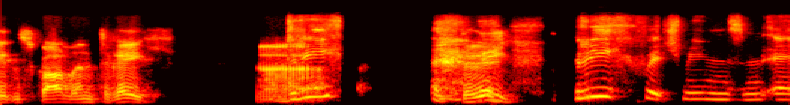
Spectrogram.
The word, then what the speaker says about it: dreich: Dreich.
